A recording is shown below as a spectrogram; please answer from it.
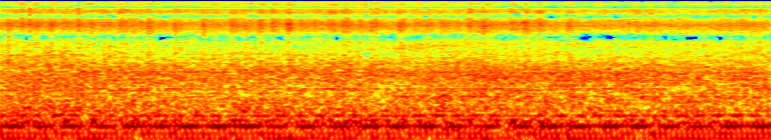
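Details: Craftsman riding mower engine that fired but would not run, after a new fuel shutoff solenoid, fuel filter, spark plug and fuel treatment (owner suspected water in the fuel): smooth, even low drone at steady speed, no misses, knocks or surging; healthy.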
